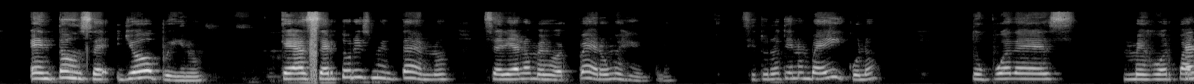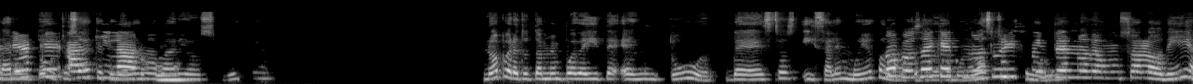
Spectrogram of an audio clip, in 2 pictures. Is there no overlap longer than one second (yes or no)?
no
